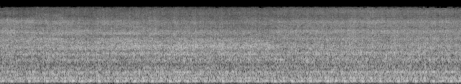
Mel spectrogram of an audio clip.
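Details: Camaro automatic at low idle: harsh, steady gritty grinding that has worsened since starting, especially pulling away and shifting D-N-R. Flywheel teeth minorly chipped where the starter meets them, bolts tight; flywheel/starter/torque converter suspected.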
